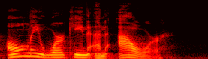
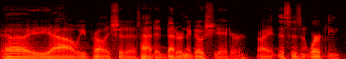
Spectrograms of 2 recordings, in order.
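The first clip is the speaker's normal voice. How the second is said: much softer and lower, deflated mumble; sheepish admission; 8 semitones lower, 9 dB quieter than usual. Retold or imitated. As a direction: concede meekly like caught-out workers. Workers meekly admit the deal.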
